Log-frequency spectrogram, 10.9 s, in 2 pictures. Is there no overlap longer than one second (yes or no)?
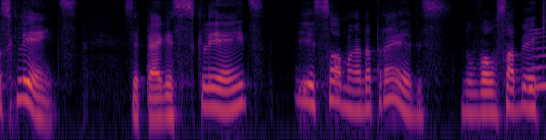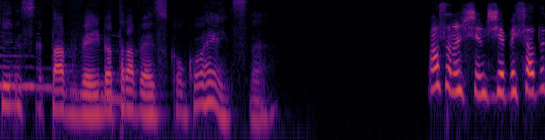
no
